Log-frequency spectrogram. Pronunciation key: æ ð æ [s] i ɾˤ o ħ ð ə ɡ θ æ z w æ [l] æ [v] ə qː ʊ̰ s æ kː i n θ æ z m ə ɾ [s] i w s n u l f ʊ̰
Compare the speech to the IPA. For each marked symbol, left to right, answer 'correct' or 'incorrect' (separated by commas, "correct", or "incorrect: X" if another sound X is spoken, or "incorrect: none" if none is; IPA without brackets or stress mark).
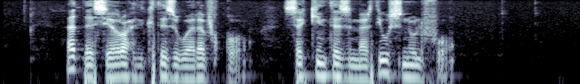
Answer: correct, incorrect: ɾ, correct, incorrect: θ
